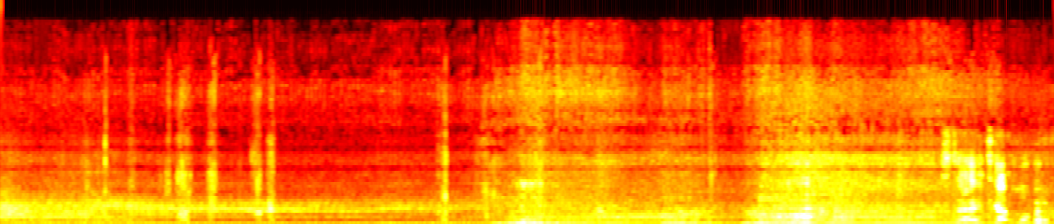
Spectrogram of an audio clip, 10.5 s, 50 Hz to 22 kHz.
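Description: A 2009 MINI Cooper Clubman Turbo S with a muffler delete and dual exhaust revs up twice in the second half, deep swelling blips over a steady idle, close by, with people talking around it.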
